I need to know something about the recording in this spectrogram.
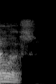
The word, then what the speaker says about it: Dulles: If Bruce is still here, I would ask him what is the correct pronunciation of this word. Dulles. Pardon? Dulles.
